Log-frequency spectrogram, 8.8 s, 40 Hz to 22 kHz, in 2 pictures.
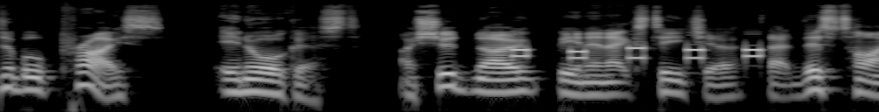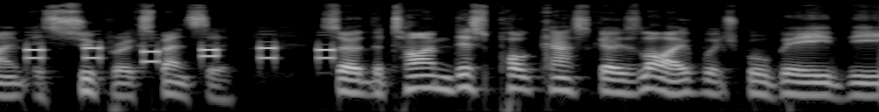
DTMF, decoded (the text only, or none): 07980 891098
